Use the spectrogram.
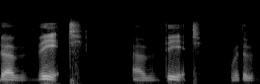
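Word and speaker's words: ב: But when it does not have a dot in it, it is uh pronounced with a soft sound v as in vine. And so the bet is called a vet.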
